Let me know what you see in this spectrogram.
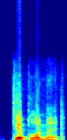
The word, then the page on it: diplomate: American English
